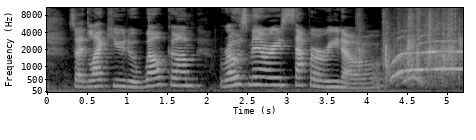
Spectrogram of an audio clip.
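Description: A middle-aged woman speaks loudly and with animation through a microphone.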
